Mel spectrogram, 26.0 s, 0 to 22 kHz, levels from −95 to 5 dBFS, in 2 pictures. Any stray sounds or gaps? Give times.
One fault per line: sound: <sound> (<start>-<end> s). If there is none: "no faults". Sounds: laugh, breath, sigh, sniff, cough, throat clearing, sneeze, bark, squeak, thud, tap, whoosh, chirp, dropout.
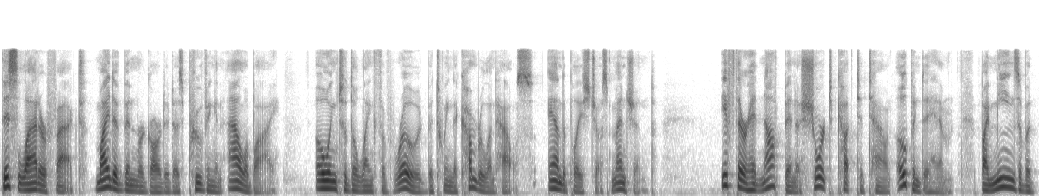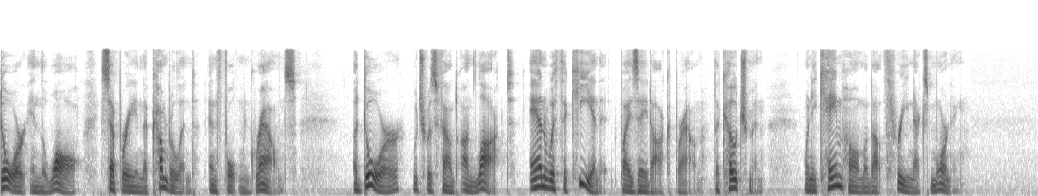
no faults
